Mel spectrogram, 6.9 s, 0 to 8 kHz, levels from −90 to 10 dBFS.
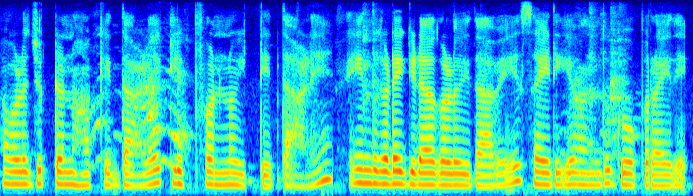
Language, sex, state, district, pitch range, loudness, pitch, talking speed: Kannada, male, Karnataka, Koppal, 170-195 Hz, -18 LUFS, 180 Hz, 120 wpm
